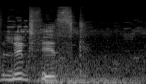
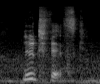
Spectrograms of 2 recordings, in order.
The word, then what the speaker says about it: lutfisk: For those who don't know the original um suggest uh thing of ludfisk lutfisk actually need to pronounce it correctly is dried and salted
